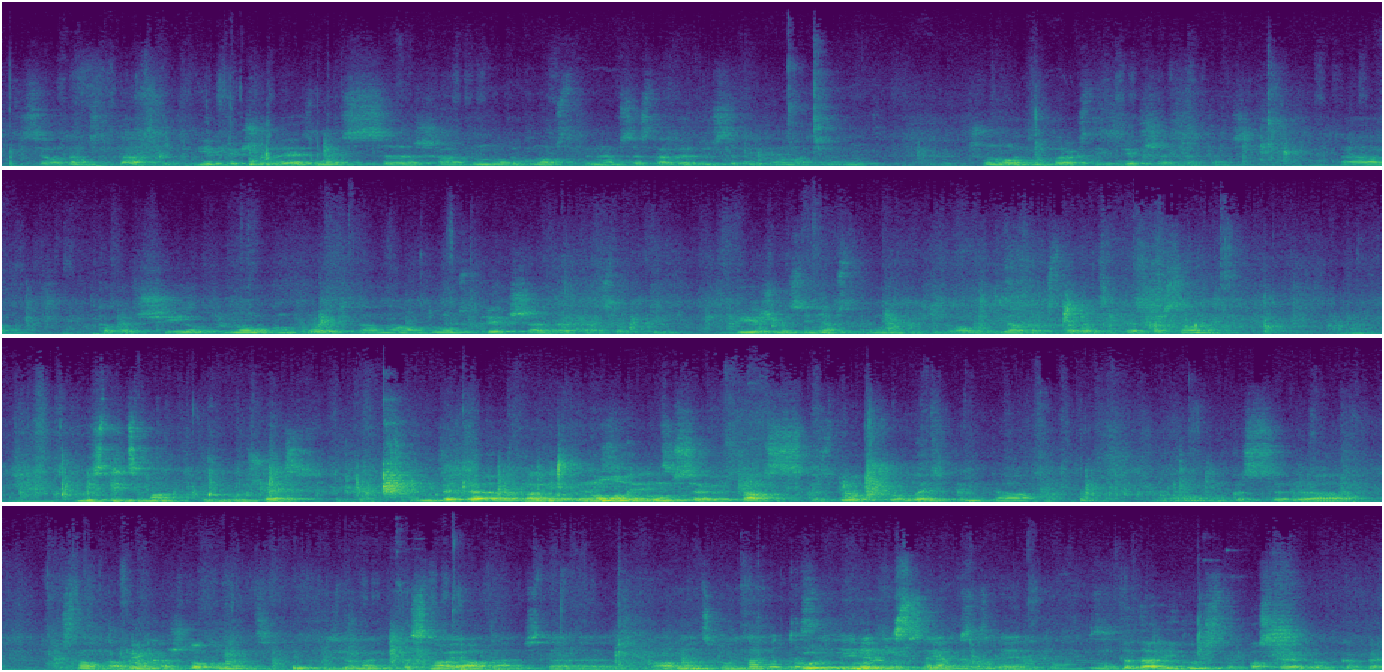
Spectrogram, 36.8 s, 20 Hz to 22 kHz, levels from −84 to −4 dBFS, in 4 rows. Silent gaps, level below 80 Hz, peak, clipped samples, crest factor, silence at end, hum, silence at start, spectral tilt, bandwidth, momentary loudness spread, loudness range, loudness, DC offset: none; -42 dBFS; -4 dBFS; under 0.1%; 22 dB; 0 s; none; 0 s; -4 dB/octave; over 20 kHz; 13 LU; 11 LU; -24 LUFS; under 0.1%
